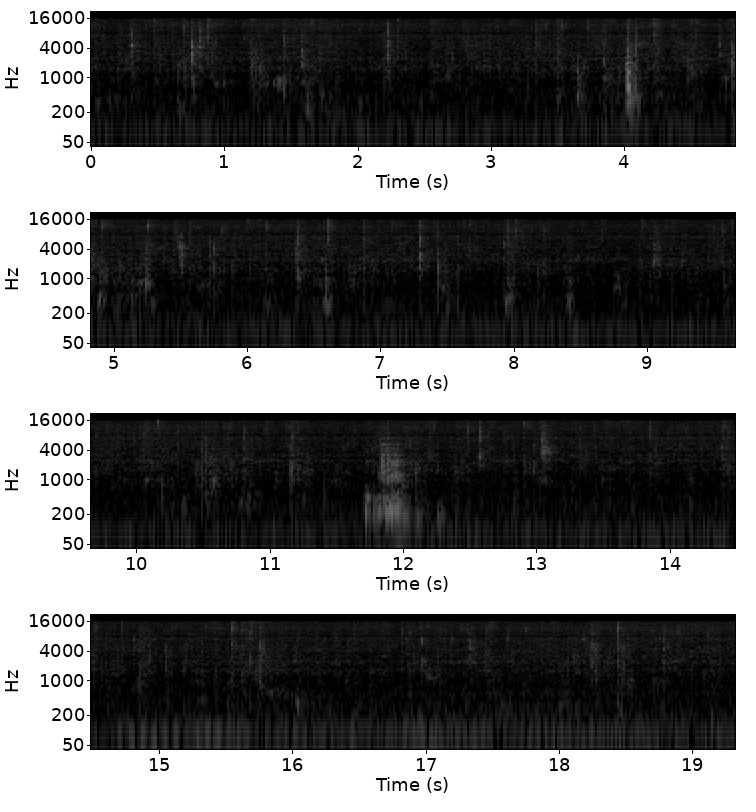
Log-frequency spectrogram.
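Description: Marinated webfoot octopus (jjukkumi) sizzling quietly in a Baekma frying pan on a Soto camping gas stove: a steady fine crackle dotted with small pops.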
